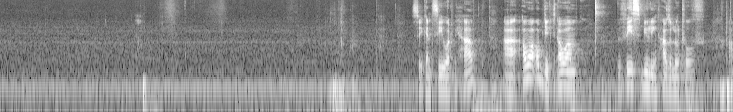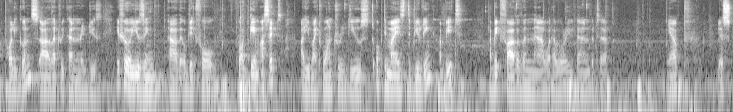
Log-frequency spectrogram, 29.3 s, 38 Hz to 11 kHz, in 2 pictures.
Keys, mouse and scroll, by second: 1.0 right click, 2.0 right click, 2.7 right click, 4.5 right click, 6.7 alt+a, 9.2 scroll down 2, 9.6 Tab, 9.8 `, 10.3 scroll up 2, 11.1 click, 11.4 right drag, 11.4 `, 13.7 Tab, 14.6 alt+a, 15.0 `, 17.0-17.4 scroll down 1, 17.4 `, 17.8 Tab, 19.7 `, 20.4-20.9 scroll up 1, 20.9 `, 21.5 click, 21.8 Tab, 23.2-23.8 scroll down 1, 23.8 `, 25.0 click, 25.7 `, 26.4 shift+click, 26.8 Tab, 27.4 a, 28.5 scroll down 1.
